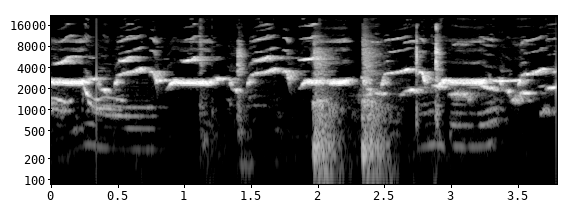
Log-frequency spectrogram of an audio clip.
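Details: Captive Aceh white-rumped shama at a breeding farm: clear whistled notes holding steady, with rising and falling slurs, interrupted mid-clip by two short broadband bursts, possibly speech or handling noise.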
